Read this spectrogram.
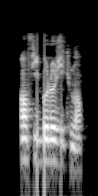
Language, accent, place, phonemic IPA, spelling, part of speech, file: French, France, Lyon, /ɑ̃.fi.bɔ.lɔ.ʒik.mɑ̃/, amphibologiquement, adverb, LL-Q150 (fra)-amphibologiquement.wav
- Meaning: amphibologically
